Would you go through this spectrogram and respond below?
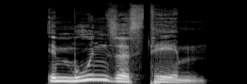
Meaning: immune system
- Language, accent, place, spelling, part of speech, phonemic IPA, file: German, Germany, Berlin, Immunsystem, noun, /ɪˈmuːnzʏsˌteːm/, De-Immunsystem.ogg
